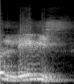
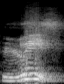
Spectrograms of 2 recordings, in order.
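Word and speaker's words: Lewis: Donate करता है, वो लेविस बेस कहलाता है। या यूं कह सकते हो, प्रोनाउंसिएशन में ऐसे भी बोल सकते हो, लुईस बेस।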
